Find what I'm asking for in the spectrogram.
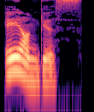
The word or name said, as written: aonghus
